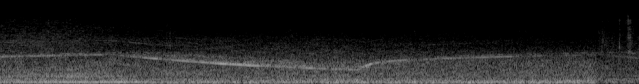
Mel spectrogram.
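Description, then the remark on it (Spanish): An ambulance siren wails as it speeds at high speed along a busy street, its pitch sliding down then back up as it rushes by over a steady rumble of traffic, with no one speaking. “En la calle una ambulancia circula a gran velocidad.”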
